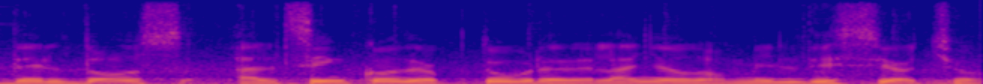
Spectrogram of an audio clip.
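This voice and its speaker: A man, with light background noise. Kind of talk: institutional report statement. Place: garden. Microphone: lapel.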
